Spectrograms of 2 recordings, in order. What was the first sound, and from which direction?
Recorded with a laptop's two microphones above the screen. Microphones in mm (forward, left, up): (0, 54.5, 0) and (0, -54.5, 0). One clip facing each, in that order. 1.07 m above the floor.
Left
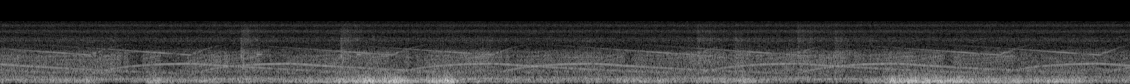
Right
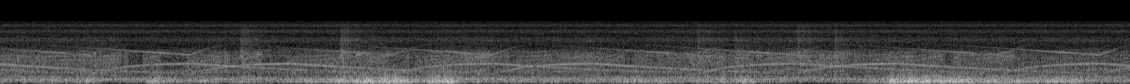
Only background noise.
